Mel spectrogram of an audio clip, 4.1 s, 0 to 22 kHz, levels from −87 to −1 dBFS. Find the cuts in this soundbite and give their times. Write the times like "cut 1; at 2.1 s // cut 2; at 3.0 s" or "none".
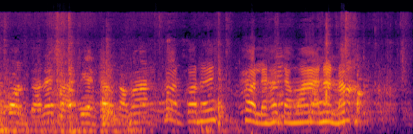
cut 1; at 1.7 s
